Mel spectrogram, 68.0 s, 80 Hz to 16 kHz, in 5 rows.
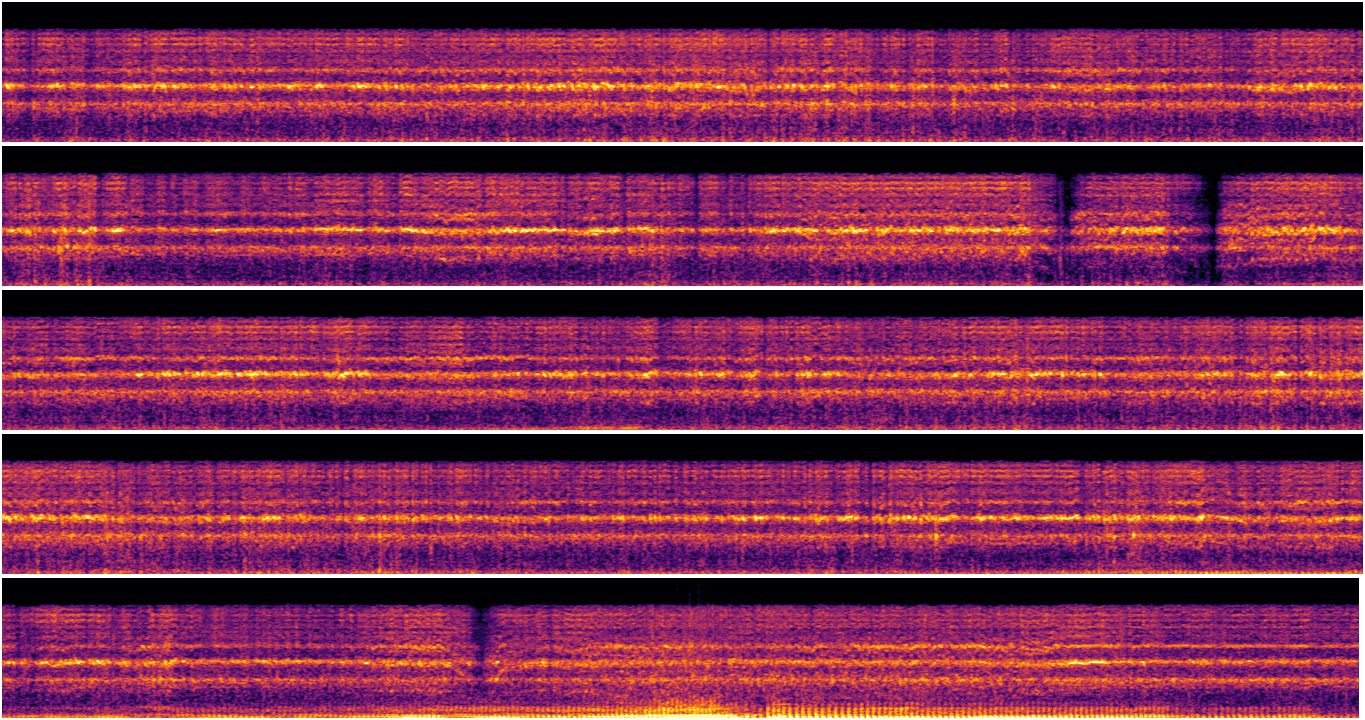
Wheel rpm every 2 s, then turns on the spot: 230, 230, 230, 230, 230, 220, 220, 240, 230, 230, 230, 180, 110, 180, 230, 220, 230, 230, 220, 220, 230, 230, 230, 230, 230, 230, 220, 220, 230, 180, 210, 200, 210, 230.
none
